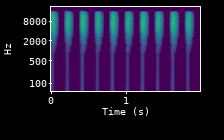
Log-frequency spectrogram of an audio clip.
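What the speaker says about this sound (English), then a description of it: "what I like to do is actually take my hi-hats and alternate them to kind of give it more of a realistic feel." Eleven evenly spaced hi-hat hits from a Logic Pro step sequencer play in a steady rhythm, crisp and bright, with slightly varying loudness from hit to hit.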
